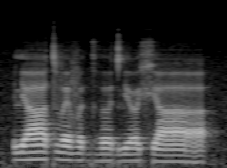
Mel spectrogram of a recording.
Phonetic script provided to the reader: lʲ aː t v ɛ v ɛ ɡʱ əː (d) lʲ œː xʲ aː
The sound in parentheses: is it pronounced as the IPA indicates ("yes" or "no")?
yes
